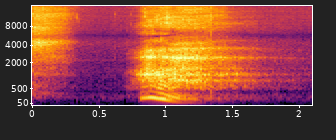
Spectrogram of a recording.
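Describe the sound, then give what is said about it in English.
A group of people take a deep breath together: a faint intake, a short pause, then one long, heavy, sigh-like exhale that slowly fades. “Now, everybody here, y'all just take a deep breath with me.”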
